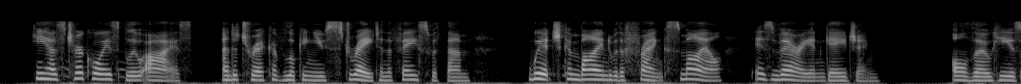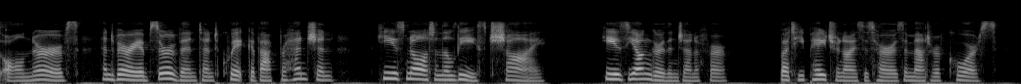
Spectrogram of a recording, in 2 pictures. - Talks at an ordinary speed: Yes, average, 175 wpm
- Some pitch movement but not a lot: Yes, average, 4.3 semitones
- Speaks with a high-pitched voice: Yes, high, 195 Hz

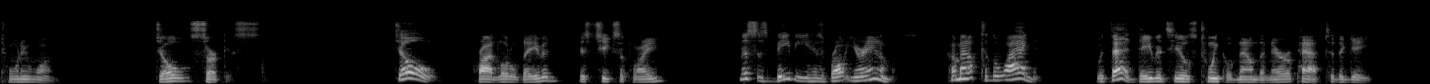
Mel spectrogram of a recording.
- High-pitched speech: No, low, 135 Hz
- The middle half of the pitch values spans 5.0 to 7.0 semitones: Yes, wide, 5.5 semitones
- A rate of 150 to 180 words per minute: No, average, 140 wpm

